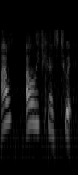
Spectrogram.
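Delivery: high, stammering apology; flustered Hyla. Acted. Hyla leaving the guys to it, flustered. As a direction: trip over words while excusing yourself.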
